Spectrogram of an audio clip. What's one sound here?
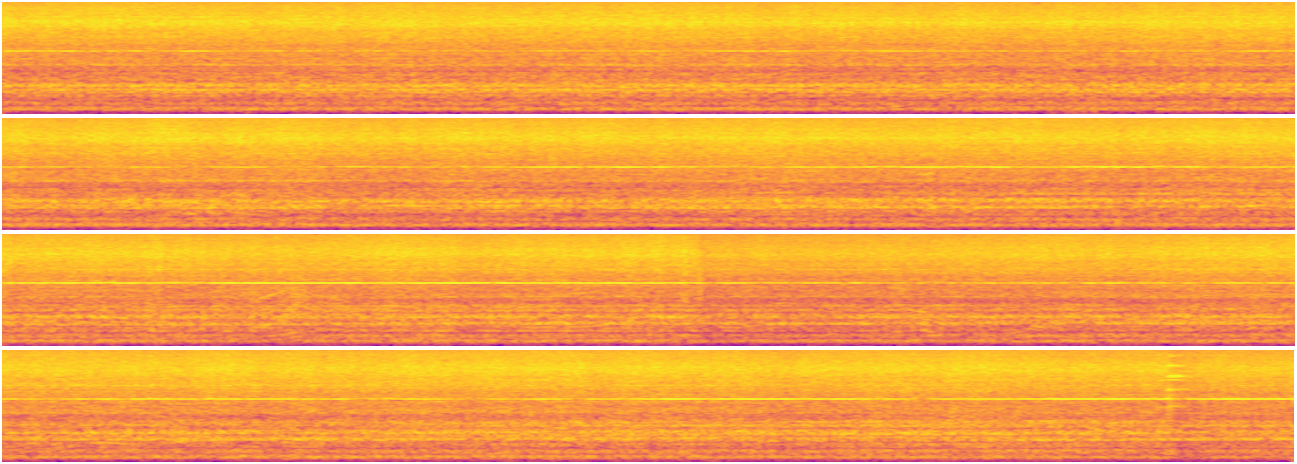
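Steam hisses loudly and steadily from a locomotive.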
